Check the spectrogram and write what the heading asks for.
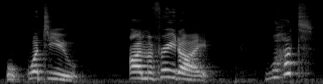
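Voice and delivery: high, broken-off stammer of disbelief; blustering. A narrator's reading. Prime Minister reacts to Fudge's revelations, blustering. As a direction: bluster through false starts, climbing in pitch. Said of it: "blustered the Prime Minister".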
